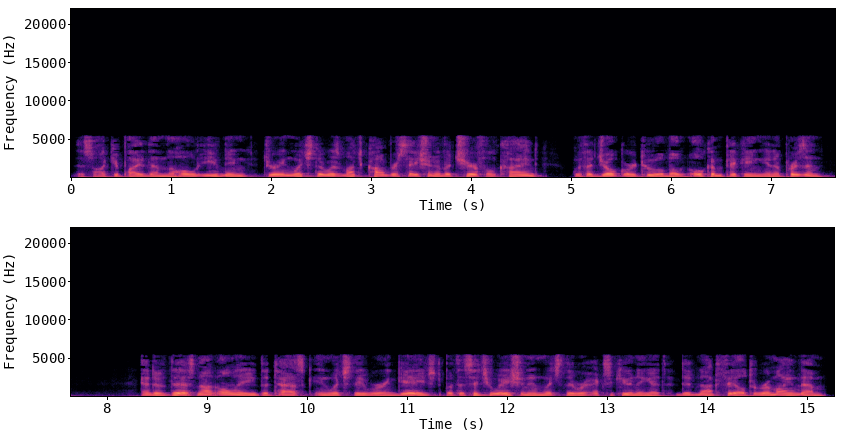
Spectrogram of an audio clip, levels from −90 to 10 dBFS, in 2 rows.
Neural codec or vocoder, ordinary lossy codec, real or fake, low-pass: codec, 16 kHz, 8 kbps, FreqCodec, smaller model; MP3, 32 kbps; fake; 5.4 kHz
